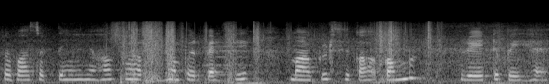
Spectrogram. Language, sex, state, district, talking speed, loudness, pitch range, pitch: Hindi, female, Haryana, Jhajjar, 175 wpm, -21 LUFS, 205-230 Hz, 220 Hz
